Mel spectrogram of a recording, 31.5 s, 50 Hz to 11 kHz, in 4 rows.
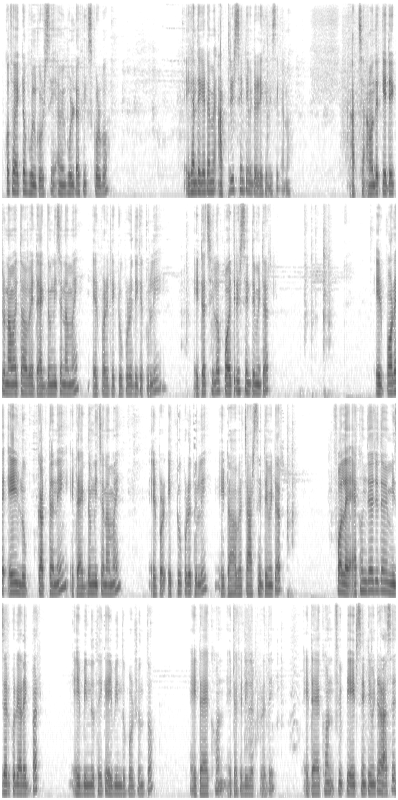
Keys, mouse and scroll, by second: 0.7-2.2 shift+middle drag, 2.2-5.4 ctrl+drag, 5.4 Tab, 7.2 click, 7.6 alt+shift+click, 7.9 alt+shift+click, 8.4 g, 10.0 click, 12.2 click, 13.0-15.3 drag, 15.3 middle click, 15.9 click, 16.3 alt+shift+click, 16.7 alt+shift+click, 17.2 g, 19.2 click, 20.6-22.3 drag, 22.3 Tab, 22.8-25.1 shift+middle drag, 25.1-26.9 ctrl+drag, 26.9 scroll up 2, 28.3 click, 28.9 Delete, 29.2 Delete, 29.7-31.4 scroll down 1.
